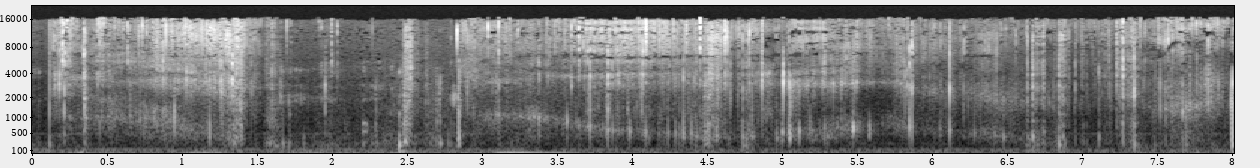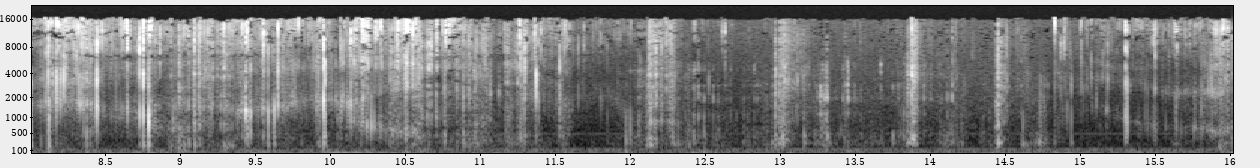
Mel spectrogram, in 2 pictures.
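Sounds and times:
soft squishy chewing of a jelly-filled marshmallow: 0.0s - 16.0s.

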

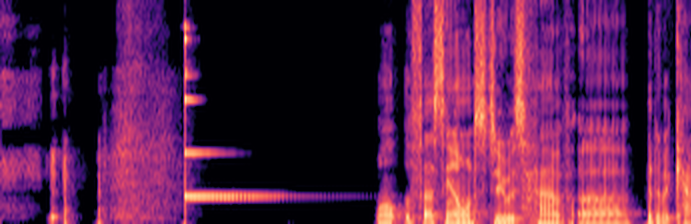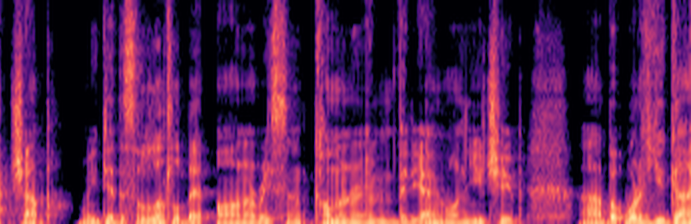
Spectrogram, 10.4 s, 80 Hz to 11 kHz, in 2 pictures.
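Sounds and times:
glasses clinking in a toast: 1.4s - 2.3s
speech: 2.8s - 10.3s.

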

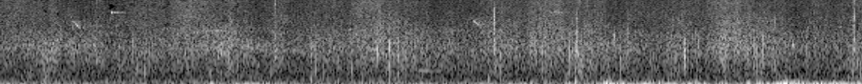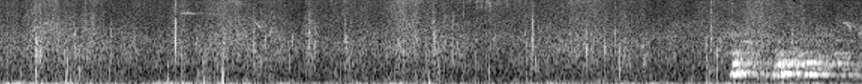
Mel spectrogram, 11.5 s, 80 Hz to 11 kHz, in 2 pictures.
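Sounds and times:
low street noise: 0.0s - 11.4s
soft shuffling footsteps: 0.0s - 11.4s
dogs barking in a street: 10.5s - 11.4s.

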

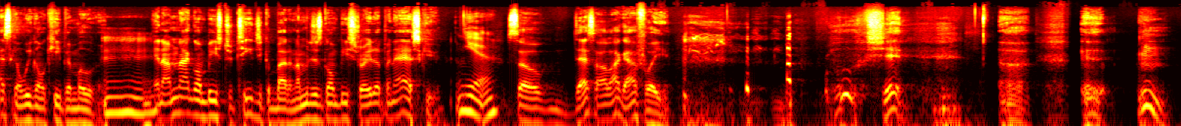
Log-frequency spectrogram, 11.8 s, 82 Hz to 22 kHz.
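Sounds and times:
speech: 0.0s - 9.2s
throaty burps: 10.9s - 11.8s.

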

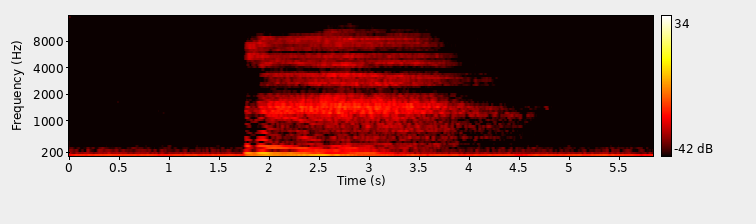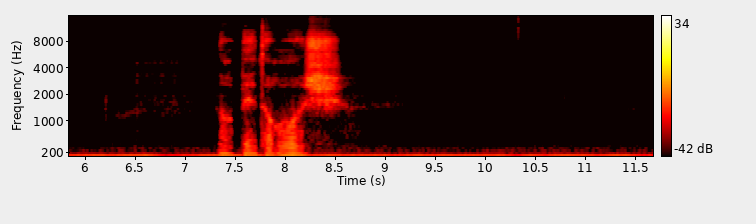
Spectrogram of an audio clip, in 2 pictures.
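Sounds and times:
steady low hum: 0.0s - 11.6s
speech: 1.8s - 2.4s, 7.4s - 8.6s
deliberate drawn-out yawn: 1.8s - 4.1s.

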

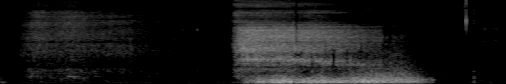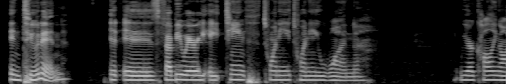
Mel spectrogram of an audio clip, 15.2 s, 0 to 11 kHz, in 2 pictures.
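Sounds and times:
deep breath taken during a guided breathing moment: 0.3s - 2.7s, 3.5s - 6.5s
breathy rush of air: 3.5s - 6.5s
speech: 7.8s - 13.2s, 14.5s - 15.1s.

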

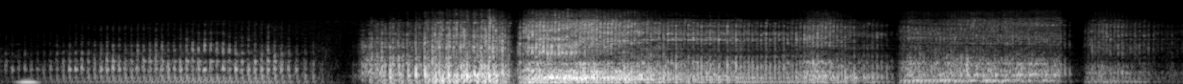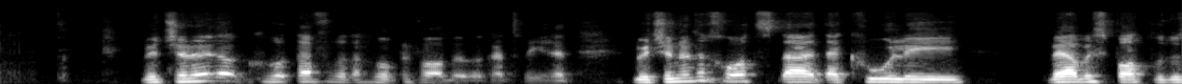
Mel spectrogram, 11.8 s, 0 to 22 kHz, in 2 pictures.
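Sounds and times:
lion roaring: 0.0s - 5.9s
speech: 6.6s - 11.8s.

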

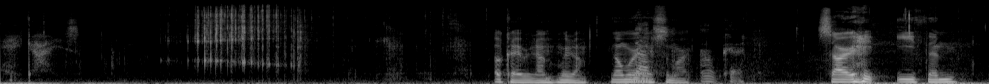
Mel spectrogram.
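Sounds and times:
chewing Pringles potato chips into the microphone: 1.0s - 5.0s
speech: 5.0s - 7.6s, 8.2s - 9.7s.

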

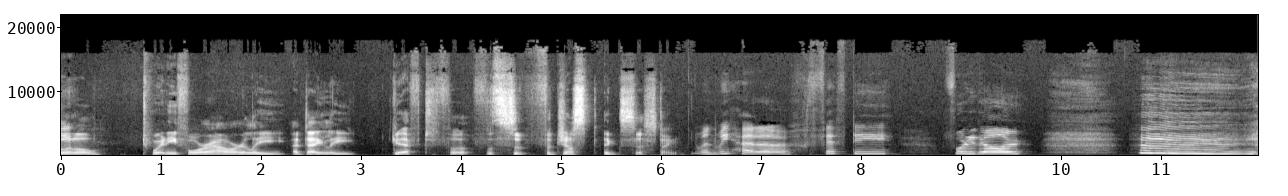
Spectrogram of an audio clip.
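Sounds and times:
speech: 0.0s - 8.4s, 9.0s - 9.7s, 10.8s - 11.9s
person yawning: 10.7s - 11.9s.

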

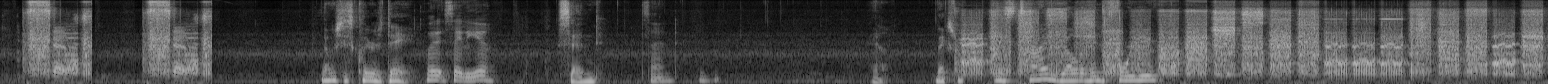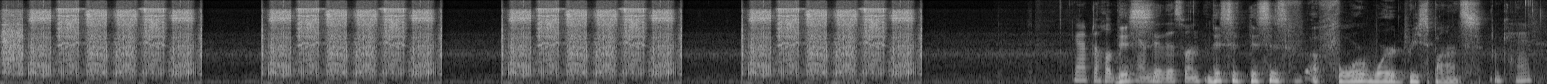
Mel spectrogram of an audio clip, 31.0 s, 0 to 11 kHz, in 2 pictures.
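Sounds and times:
harsh broadband static in choppy bursts: 0.2s - 2.2s, 9.5s - 17.5s, 18.1s - 19.9s, 20.5s - 22.3s, 22.9s - 24.7s
speech: 1.7s - 2.1s, 3.2s - 5.0s, 5.6s - 7.3s, 8.7s - 11.8s, 26.3s - 30.9s.

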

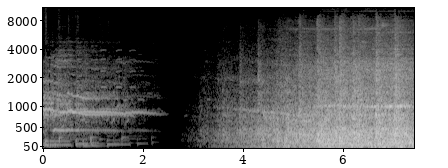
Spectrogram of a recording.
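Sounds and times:
subway train rumbling: 2.8s - 7.4s.

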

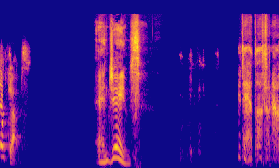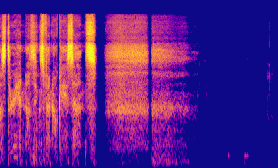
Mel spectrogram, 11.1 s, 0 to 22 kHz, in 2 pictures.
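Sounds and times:
speech: 0.0s - 0.6s, 1.9s - 2.9s, 4.8s - 9.2s
heavy breathing: 7.6s - 9.6s.

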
